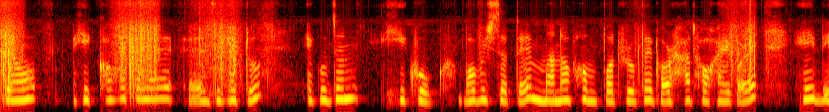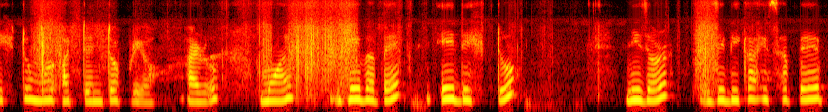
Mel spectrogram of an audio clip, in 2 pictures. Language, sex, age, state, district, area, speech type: Assamese, female, 18-30, Assam, Dhemaji, rural, spontaneous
